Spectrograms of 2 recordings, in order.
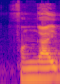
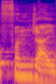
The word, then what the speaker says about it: fungi: फंगी होती है वैसे, फंगाई भी बोलते हैं कुछ टीचर्स, कुछ इसको फंजाई भी बोलते हैं।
